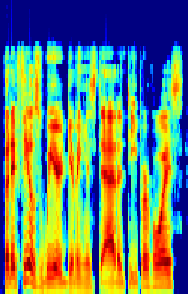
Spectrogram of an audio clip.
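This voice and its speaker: A man with a deep voice chatting casually on a live stream, rambling and self-deprecating. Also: moderate pace, darkish tone, no room sound, highs cut off.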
